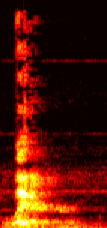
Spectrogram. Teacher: has this pattern of stressed vowel tap syllabic R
